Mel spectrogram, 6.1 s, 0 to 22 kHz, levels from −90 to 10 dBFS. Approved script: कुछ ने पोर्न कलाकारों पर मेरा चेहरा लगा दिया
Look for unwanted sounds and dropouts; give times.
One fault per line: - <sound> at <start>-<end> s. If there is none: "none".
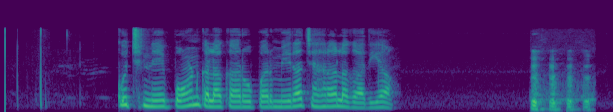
- laugh at 5.3-6.0 s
